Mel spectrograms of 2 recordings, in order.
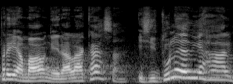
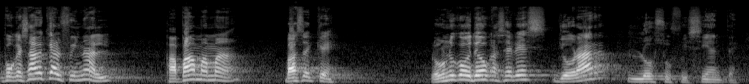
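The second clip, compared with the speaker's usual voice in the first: normal talking voice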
